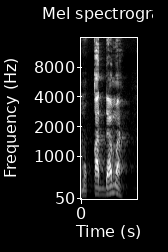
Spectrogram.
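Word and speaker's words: مقدمة: fathiha dengan fathahnya dal, muqaddamah. Dengan fathahnya dal ala qillatin di atas sedikit fi lughatin pada satu lugat. Ada juga satu lugat dari kabilah tertentu bacanya muqaddamah.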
